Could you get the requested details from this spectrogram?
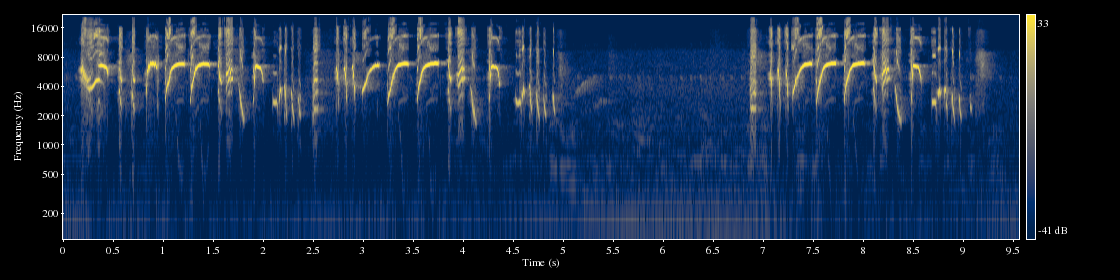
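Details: Orange-headed thrush lure song: rapid series of clear whistled notes, each sliding upward then dropping, repeated in tight bursts about four per second, with a quiet pause midway before the phrase resumes.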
